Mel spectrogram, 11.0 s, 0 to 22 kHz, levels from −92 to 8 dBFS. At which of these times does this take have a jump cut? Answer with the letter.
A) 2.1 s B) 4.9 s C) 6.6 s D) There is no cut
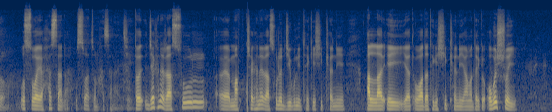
B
